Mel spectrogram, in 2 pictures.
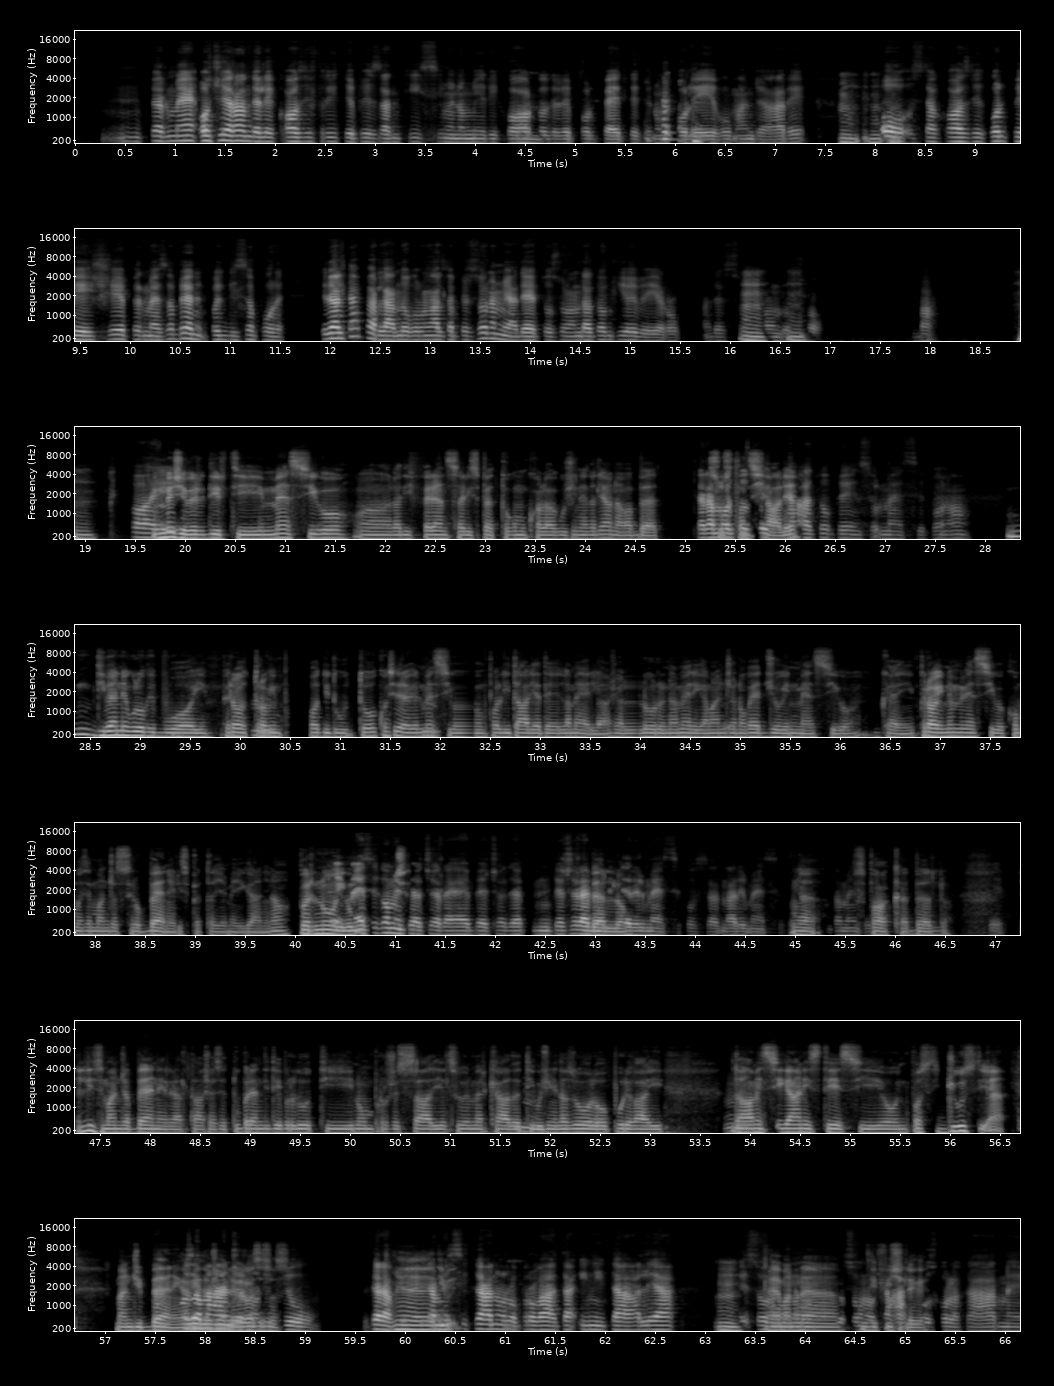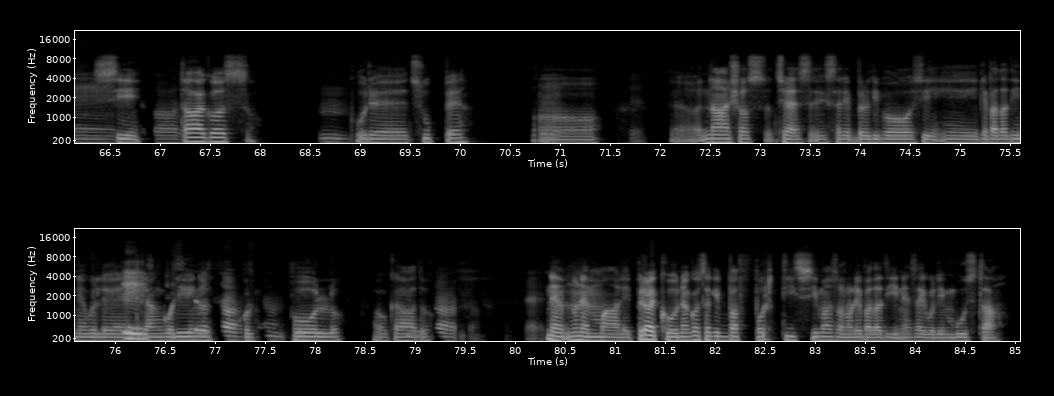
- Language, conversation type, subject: Italian, unstructured, Qual è la cosa più sorprendente che hai imparato sulla cucina di un altro paese?
- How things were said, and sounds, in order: distorted speech; other background noise; unintelligible speech; unintelligible speech; "cioè" said as "ceh"; "cioè" said as "ceh"; "Cioè" said as "ceh"; "avocado" said as "vocado"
